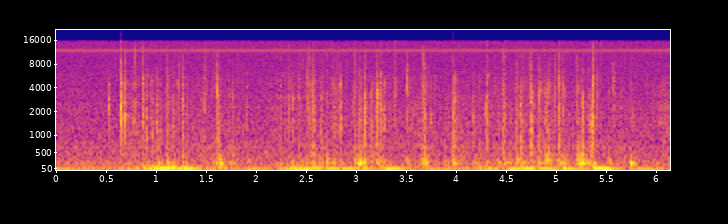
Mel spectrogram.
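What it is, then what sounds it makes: Soap bar being carved. A hand-held solid white soap bar with red and blue coating remnants is carved and scraped with a utility knife blade. Rapid, crisp ticking and scraping cuts come in quick clusters over a steady low rumble. Each stroke is short and dry, with no ringing.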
